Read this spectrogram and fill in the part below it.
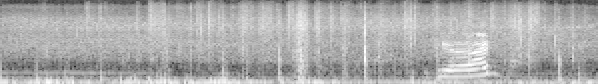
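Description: A horse walks with irregular, light hoof clops on firm ground, close by, while someone speaks briefly in an encouraging voice.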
